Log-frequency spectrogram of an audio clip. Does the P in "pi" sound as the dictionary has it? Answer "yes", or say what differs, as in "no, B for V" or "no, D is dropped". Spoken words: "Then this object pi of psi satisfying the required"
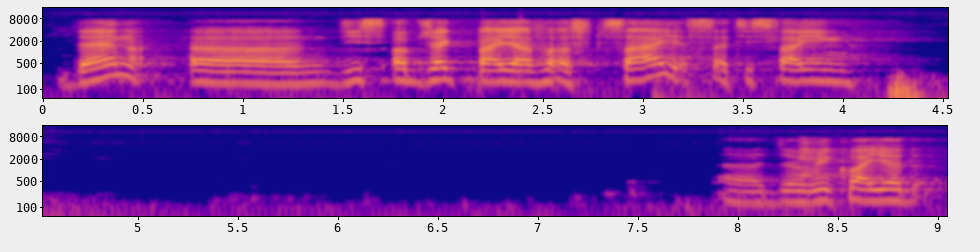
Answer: no, B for P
